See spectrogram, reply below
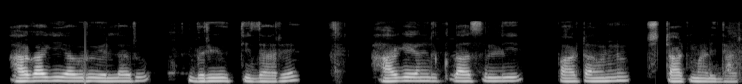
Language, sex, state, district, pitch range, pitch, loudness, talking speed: Kannada, male, Karnataka, Bijapur, 150-165 Hz, 155 Hz, -19 LUFS, 90 wpm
